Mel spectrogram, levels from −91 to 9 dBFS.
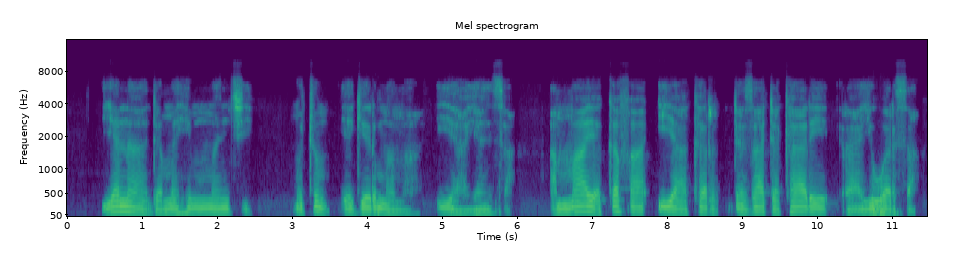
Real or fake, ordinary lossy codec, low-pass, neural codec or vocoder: real; Opus, 16 kbps; 7.2 kHz; none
